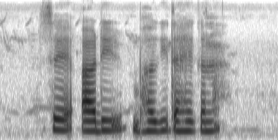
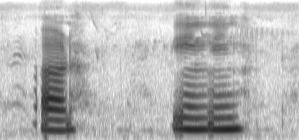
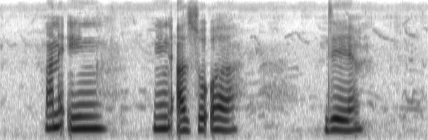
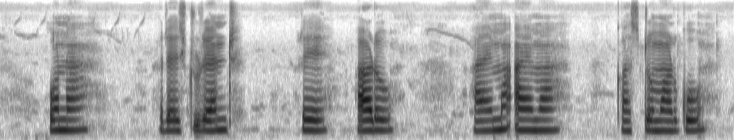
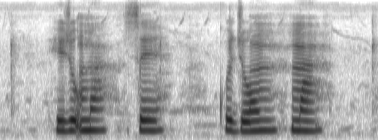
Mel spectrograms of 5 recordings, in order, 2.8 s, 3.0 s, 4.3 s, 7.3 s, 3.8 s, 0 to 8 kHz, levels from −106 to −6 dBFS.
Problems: background sounds at intervals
